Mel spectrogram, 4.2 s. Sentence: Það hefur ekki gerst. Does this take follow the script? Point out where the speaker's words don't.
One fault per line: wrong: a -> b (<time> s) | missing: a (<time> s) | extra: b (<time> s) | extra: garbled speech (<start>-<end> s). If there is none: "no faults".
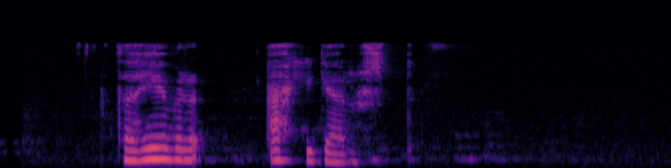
no faults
